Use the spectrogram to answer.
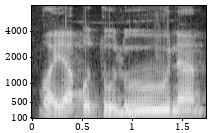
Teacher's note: واو مدہ کو 1 الف کے برابر کھینچ کر پڑھیں گے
